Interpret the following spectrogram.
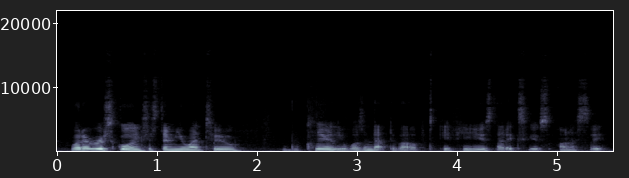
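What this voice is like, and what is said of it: Strong accent speaking English. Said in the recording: “my accent gets really strong when I speak English”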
